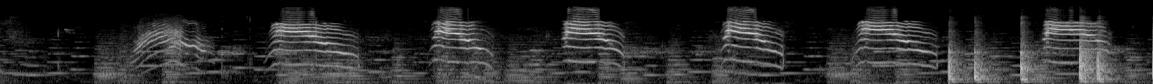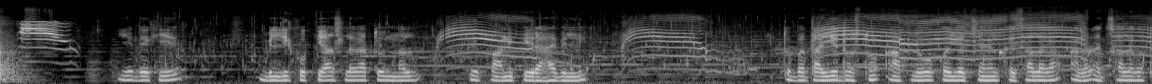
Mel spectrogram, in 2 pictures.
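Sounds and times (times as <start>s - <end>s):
cat meowing: 1.2s - 3.7s, 4.3s - 6.5s, 7.1s - 7.9s, 8.5s - 9.5s, 10.2s - 12.4s, 15.7s - 23.0s
sharp knocks: 9.4s - 12.1s.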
